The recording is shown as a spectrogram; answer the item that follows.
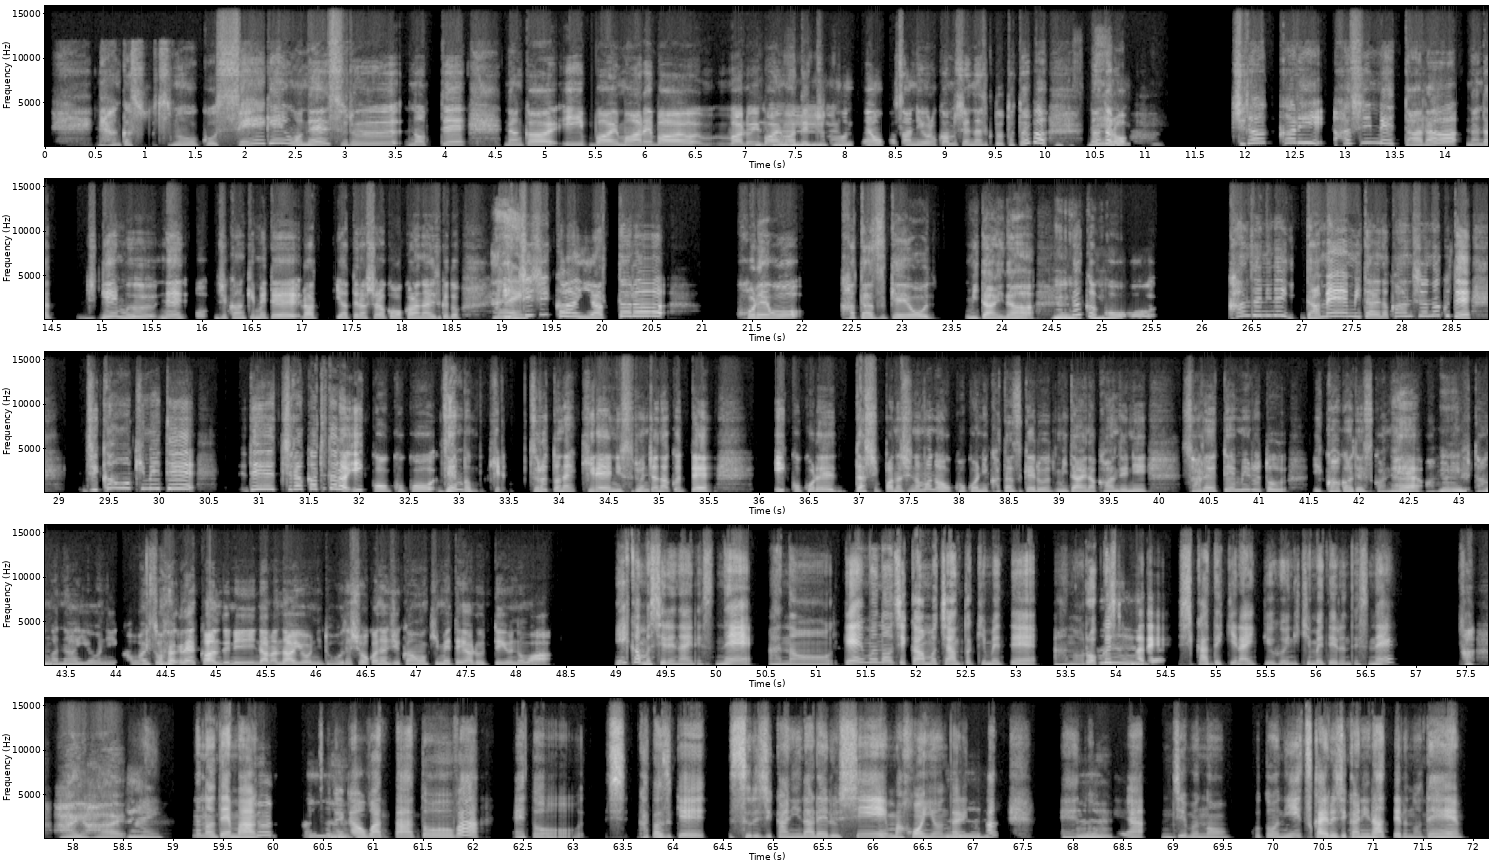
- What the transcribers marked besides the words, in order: laughing while speaking: "かわいそうなね"
- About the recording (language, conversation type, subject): Japanese, advice, 家の散らかりは私のストレスにどのような影響を与えますか？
